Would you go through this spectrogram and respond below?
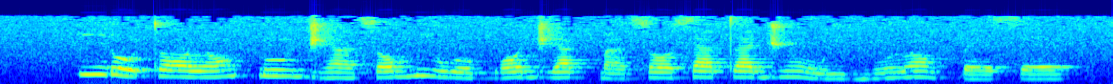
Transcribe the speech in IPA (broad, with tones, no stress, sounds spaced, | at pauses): k͡p i˧ ɾ o˨ t ɔ˨ l ɔ̃˨˦ k͡p ũ˧ d͡ʒ ã˨ s ɔ˨˦ m i˦˨ w o˨ b ɔ˨˦ d͡ʒ a˧ k͡p ã˨ s ɔ˧ s a˦ t a˦ d͡ʒ ũ˦˨ w i˨ b ũ˨˦ l ɔ̃˦˨ k͡p ɛ˨ s ɛ˧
